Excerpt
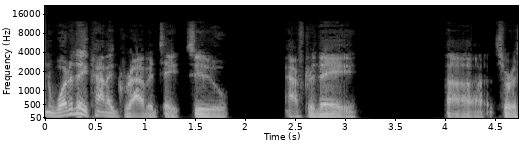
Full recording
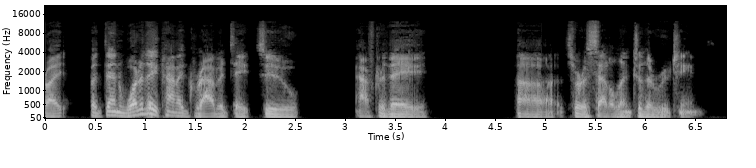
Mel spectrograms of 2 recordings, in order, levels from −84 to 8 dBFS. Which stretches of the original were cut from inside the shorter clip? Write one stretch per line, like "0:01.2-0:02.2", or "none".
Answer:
none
